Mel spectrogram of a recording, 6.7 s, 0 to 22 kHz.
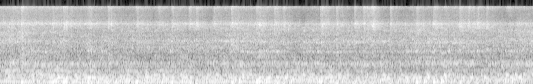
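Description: Austin A35's BMC A-series four-cylinder engine running steadily at idle, with its cylinder head newly replaced.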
